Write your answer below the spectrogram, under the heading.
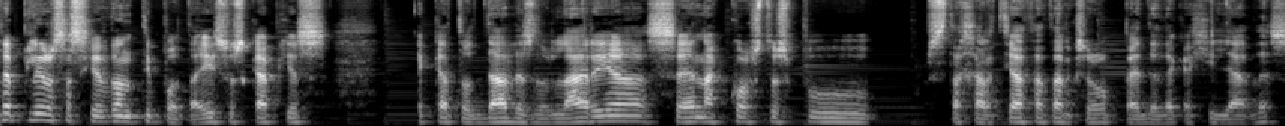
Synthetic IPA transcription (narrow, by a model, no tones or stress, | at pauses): ðe̞bliɾo̞sɐsçe̞ðo̞nt̪ipo̞t̪ɐiso̞skɐpçe̞s | e̞kɐt̪o̞nd̪ɐðe̞zðo̞lɐɾiɐse̞enɐko̞st̪o̞spu | st̪ɐxɐɾt̪çɐθɐt̪ɐnkseɾoɣope̞nd̪e̞ðe̞kɐçiʎɐðe̞s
